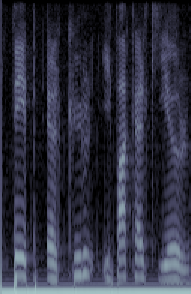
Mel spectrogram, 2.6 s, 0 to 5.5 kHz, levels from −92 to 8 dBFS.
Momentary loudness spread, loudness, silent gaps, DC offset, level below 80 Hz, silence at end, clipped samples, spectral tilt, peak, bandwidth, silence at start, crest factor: 8 LU; -36 LUFS; none; 6%; -42 dBFS; 0 s; under 0.1%; -8 dB/octave; -12 dBFS; 5.4 kHz; 0.15 s; 22 dB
